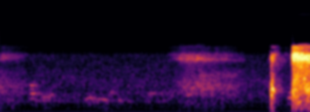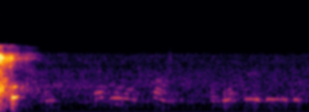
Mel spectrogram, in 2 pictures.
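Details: Induced sneeze: a quick breath in, then one sharp, explosive sneeze, with faint sounds around it.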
